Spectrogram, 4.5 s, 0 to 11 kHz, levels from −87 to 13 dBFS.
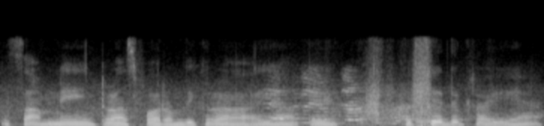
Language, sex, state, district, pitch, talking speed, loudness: Hindi, female, Haryana, Rohtak, 190 Hz, 145 wpm, -17 LUFS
